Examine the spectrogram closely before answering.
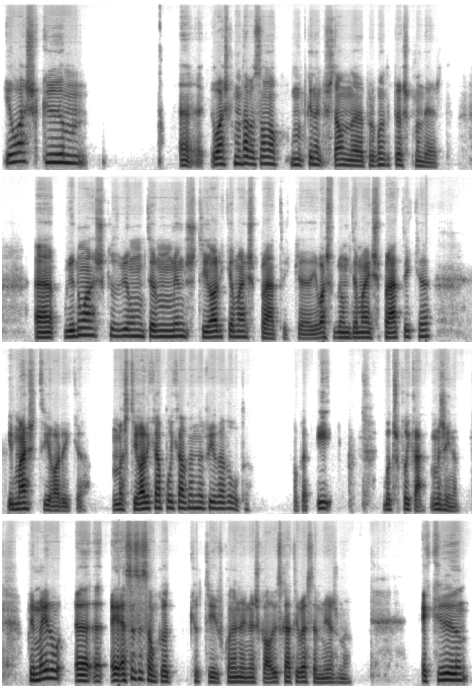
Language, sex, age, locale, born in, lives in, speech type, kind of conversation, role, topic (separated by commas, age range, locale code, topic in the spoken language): Portuguese, male, 20-24, pt-PT, Portugal, Portugal, conversation, unstructured, none, Você acha que a escola prepara bem para a vida adulta?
